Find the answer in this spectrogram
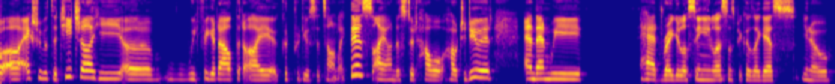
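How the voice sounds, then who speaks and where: A woman's voice: mid-range voice, clear, resonant tone. A woman vocalist talking casually through an instructional lesson, in an informal, chatty way with the odd swear word. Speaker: vocalist giving a screaming tutorial.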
